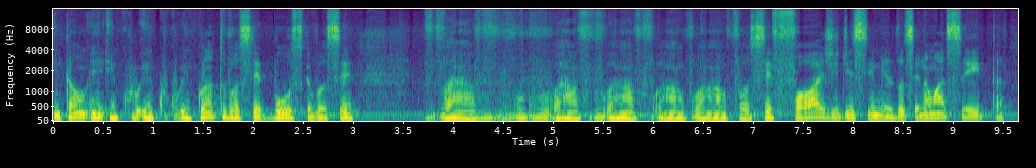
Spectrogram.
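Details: Adult man who stutters, speaking in Portuguese about accepting his stuttering in a live TV interview; stuttering.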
